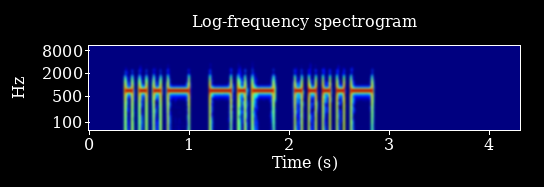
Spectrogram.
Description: Morse code, heard as a keyed tone, about 17 wpm, 700 Hz. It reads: VK4
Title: Callsign Prefixes for Top 100 DXCC - 17wpm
